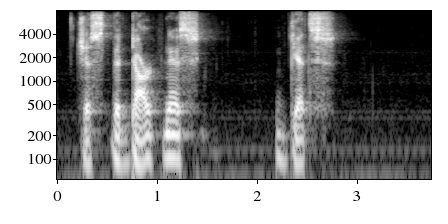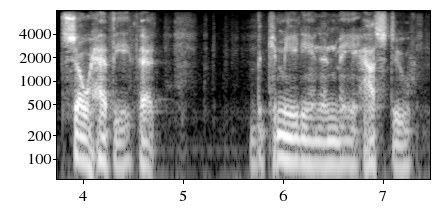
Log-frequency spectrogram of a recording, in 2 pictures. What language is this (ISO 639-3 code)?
eng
